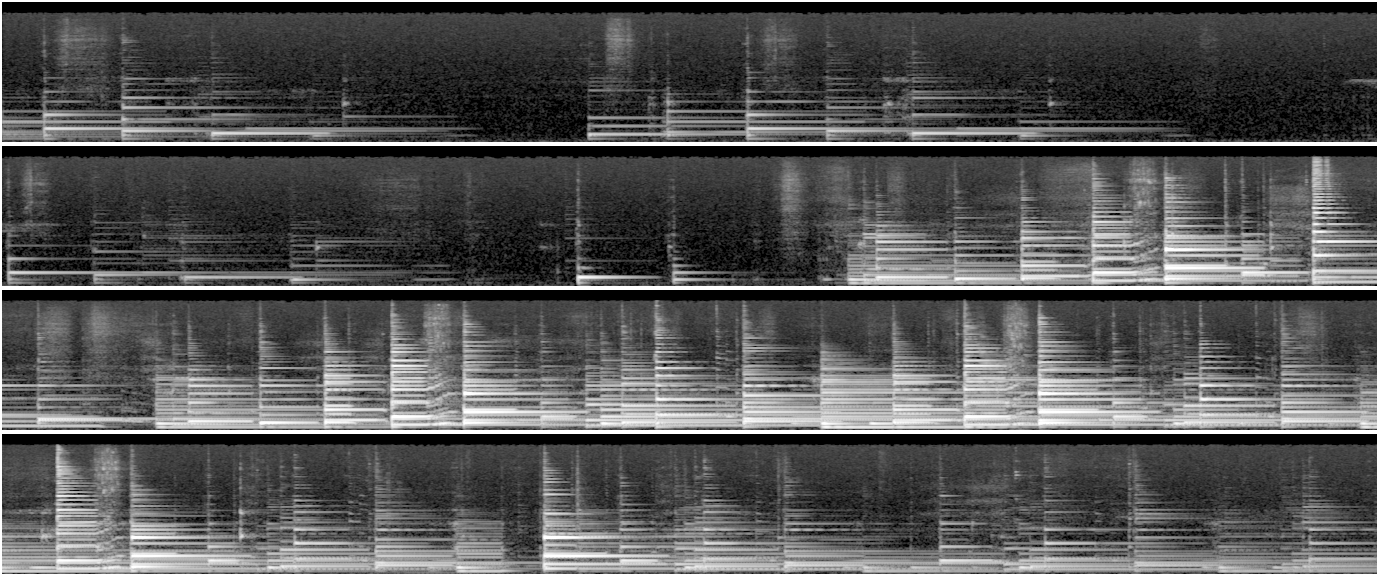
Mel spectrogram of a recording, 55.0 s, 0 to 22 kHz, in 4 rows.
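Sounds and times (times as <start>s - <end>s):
solo classical guitar playing: 0.0s - 55.0s.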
